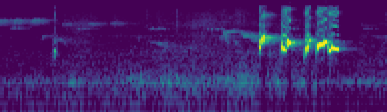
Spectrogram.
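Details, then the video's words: Red-whiskered bulbul morning competition song, used to stimulate birds to sing: a quiet start with faint high whistles and a low hum, then a loud quick phrase of four rich warbled notes near the end. "Luyện chào mào hót sáng Giọng chuẩn hay Để ép bổi căng hót, chào mào hót đấu"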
